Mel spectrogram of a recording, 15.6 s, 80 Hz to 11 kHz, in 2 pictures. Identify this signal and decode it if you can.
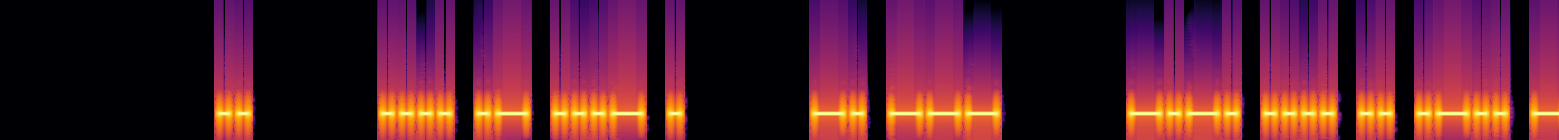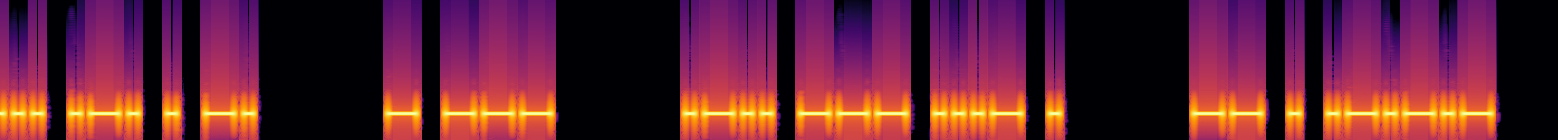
Morse code, heard as a keyed tone, about 25 wpm, 700 Hz. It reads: I HAVE NO CHILDREN TO LOVE ME.
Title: 2x Word-Spacing - Sentences from Top 400 Words - 25wpm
